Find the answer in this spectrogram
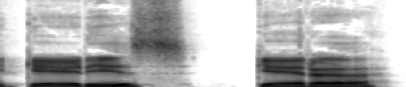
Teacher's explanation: it happens with his and her because we delete the H. We don't say the H. · Term: H deletion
